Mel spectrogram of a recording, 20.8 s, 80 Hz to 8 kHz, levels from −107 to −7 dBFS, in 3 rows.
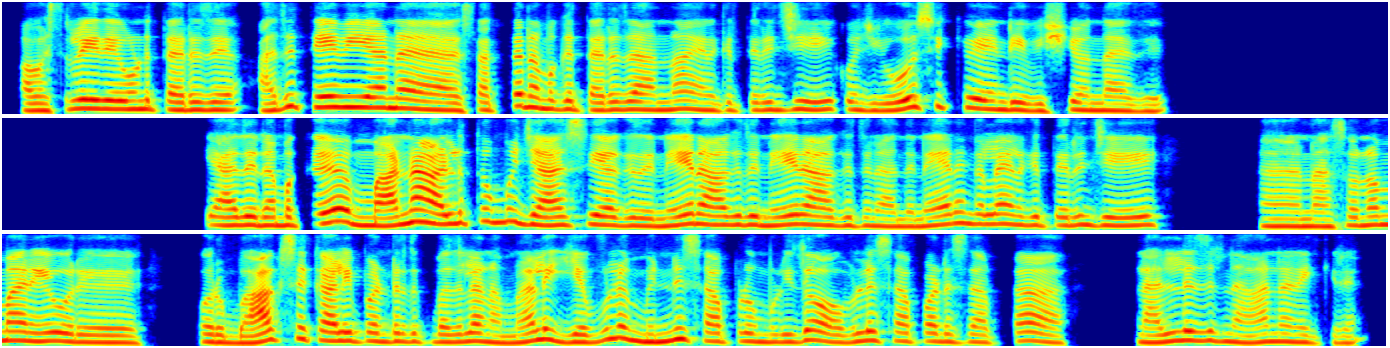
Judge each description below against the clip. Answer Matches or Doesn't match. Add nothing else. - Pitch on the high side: Matches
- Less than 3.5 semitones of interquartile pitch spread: Matches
